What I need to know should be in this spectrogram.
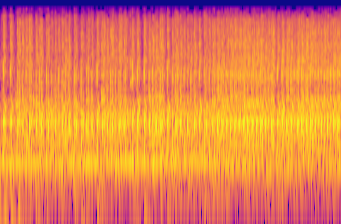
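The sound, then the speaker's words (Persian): A propeller airplane engine runs as a loud, steady, buzzing drone with a rough, even rattle throughout and no clear change in pitch or level. “علی ملخ هواپیما رو میچرخونه. موتور روشن میشه.”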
